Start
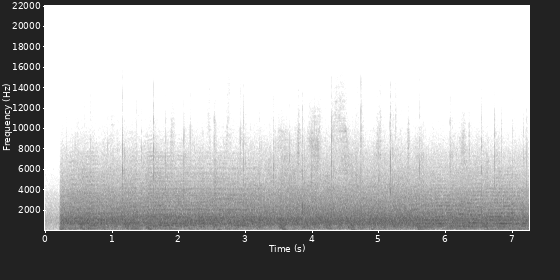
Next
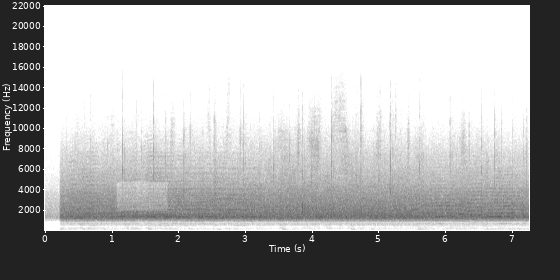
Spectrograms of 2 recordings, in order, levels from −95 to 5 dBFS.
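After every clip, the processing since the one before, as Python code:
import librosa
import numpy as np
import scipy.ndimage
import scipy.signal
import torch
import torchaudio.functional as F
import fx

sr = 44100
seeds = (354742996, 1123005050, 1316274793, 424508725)

y = scipy.signal.sosfilt(scipy.signal.ellip(4, 1.0, 40, 1300.0, 'highpass', fs=sr, output='sos'), x)
y = fx.spec_box(y, sr, start_s=1.07, length_s=0.77, low_hz=1900.0, high_hz=4800.0, gain_db=-10)
y = y * 10.0 ** (4.0 / 20.0)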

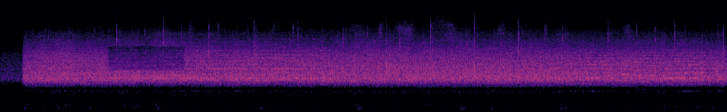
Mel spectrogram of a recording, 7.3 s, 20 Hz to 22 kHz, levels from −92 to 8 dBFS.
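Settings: y = fx.peak_eq(x, sr, hz=490.0, db=-9.5, octaves=2.1)
y = y * 10.0 ** (-3.0 / 20.0)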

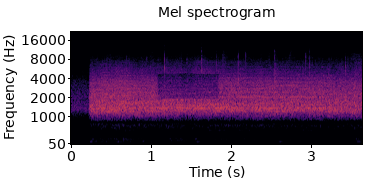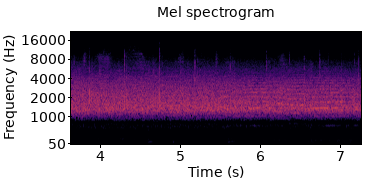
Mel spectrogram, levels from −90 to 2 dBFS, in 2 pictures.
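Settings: y = fx.rider(x, sr, range_db=10, speed_s=2.0)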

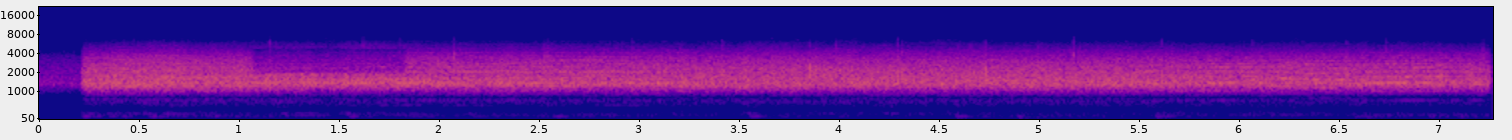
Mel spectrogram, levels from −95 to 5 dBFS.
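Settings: y = scipy.ndimage.gaussian_filter1d(x, 2.4, mode='constant')
y = y * 10.0 ** (2.0 / 20.0)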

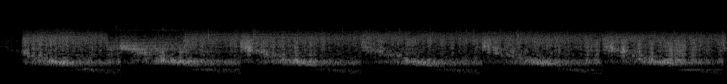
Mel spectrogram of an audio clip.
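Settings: y = fx.spec_gate(x, sr, threshold_db=-15, keep='weak')
y = fx.echo_wet_bandpass(y, sr, ms=276, feedback_pct=82, hz=590.0, wet_db=-8)
y = fx.filter_lfo_highpass(y, sr, shape='saw_down', hz=0.83, low_hz=470.0, high_hz=2200.0, q=5.0)
y = y * 10.0 ** (7.5 / 20.0)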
